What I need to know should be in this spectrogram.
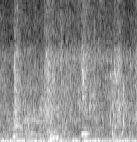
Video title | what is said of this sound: CoconutFarming🥥🌴🏝️Coconut Kuridi Business,Profits,DryCoconut🥥cutting#coconutwater🥥#farmer#shorts#yt | ఊపి చూస్తే నీళ్ళు ఉన్నాయో లేదో మనకి సౌండ్ తెలుస్తుంది.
